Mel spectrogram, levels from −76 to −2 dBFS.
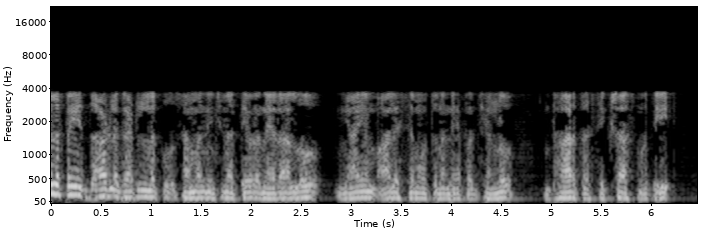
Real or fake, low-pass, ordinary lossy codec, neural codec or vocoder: fake; 3.6 kHz; none; vocoder, 24 kHz, 100 mel bands, Vocos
